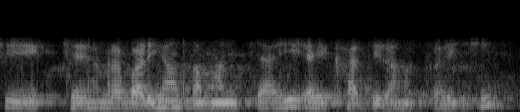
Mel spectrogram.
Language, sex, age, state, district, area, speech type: Maithili, female, 18-30, Bihar, Araria, rural, conversation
